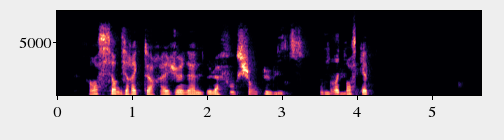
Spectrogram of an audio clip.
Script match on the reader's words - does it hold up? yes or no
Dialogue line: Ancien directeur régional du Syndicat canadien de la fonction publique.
no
